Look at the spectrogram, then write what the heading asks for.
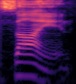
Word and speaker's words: Saiyan: like Julian from Kanzenshu, they pronounce it Cyan.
